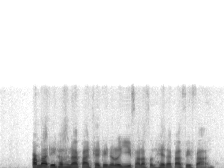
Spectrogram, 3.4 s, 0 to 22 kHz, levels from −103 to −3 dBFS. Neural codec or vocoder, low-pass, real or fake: codec, 24 kHz, 0.9 kbps, WavTokenizer, small release; 10.8 kHz; fake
